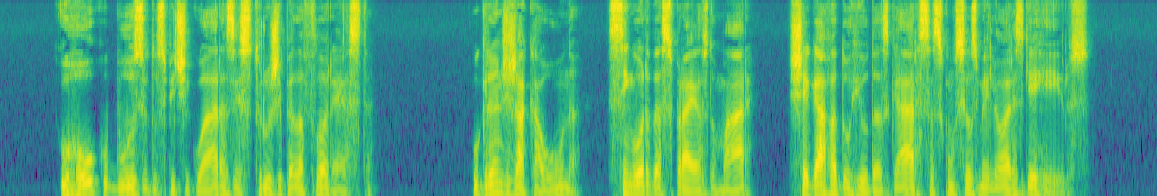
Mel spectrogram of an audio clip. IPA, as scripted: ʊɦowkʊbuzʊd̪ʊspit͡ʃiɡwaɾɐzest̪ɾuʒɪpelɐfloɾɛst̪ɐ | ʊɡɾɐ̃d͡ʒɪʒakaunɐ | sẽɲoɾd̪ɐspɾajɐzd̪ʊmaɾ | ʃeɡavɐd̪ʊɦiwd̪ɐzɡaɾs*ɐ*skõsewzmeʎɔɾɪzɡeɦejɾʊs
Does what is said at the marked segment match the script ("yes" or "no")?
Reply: yes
